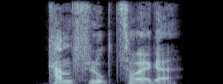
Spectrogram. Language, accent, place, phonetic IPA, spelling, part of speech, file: German, Germany, Berlin, [ˈkamp͡ffluːkˌt͡sɔɪ̯ɡə], Kampfflugzeuge, noun, De-Kampfflugzeuge.ogg
- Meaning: nominative/accusative/genitive plural of Kampfflugzeug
